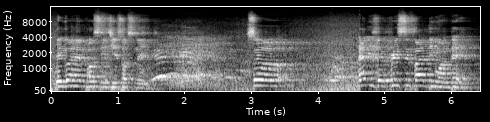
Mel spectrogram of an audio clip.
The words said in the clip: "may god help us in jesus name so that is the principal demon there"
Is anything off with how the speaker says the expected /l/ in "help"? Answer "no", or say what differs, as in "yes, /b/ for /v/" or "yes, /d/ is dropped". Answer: yes, /l/ is dropped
